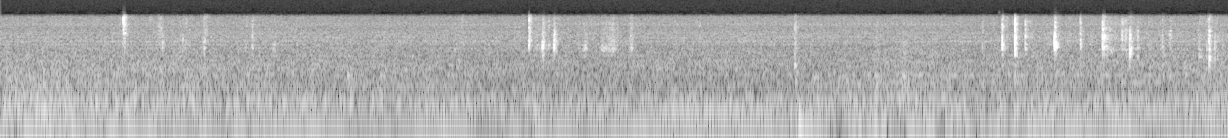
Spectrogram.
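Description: A few sharp clicks and taps from a small candle lantern being handled: one about half a second in, another near the middle, and a quick run of them near the end, over a steady low hum inside a vehicle cabin.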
